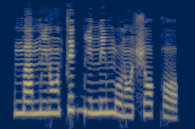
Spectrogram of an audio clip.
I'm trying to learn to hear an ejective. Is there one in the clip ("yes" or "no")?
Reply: no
